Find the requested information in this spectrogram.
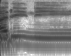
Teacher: আর নুনের ইয়া আহ, সাকিনের ডান দিকে। ডান দিকে জের এসে একে এক আলিফ টান দিতে হয় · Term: ইয়া মাদ্দা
